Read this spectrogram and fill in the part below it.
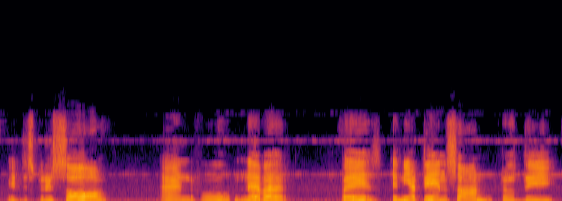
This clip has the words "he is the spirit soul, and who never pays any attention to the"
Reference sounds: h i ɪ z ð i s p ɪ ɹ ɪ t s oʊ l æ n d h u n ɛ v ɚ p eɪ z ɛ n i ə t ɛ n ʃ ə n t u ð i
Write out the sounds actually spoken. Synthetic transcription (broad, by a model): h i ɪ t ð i s p ɪ ɹ ɪ t s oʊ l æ n d h u n ɛ v ɚ p eɪ z ɛ n i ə t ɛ n s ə n t u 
